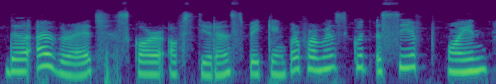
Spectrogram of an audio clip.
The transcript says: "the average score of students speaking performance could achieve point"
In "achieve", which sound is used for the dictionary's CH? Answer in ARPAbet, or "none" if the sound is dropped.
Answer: S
